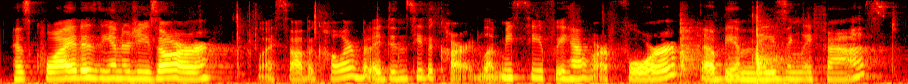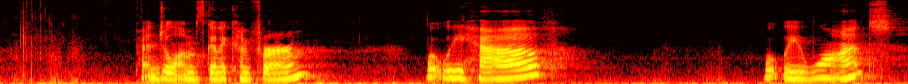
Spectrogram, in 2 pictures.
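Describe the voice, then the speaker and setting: A woman's voice: on the high side, vocal fry. A middle-aged woman hosting a casual live-stream card reading, chatty and rambling, often cutting herself off mid-thought. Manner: chatty, rambling, hyper and self-interrupting.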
